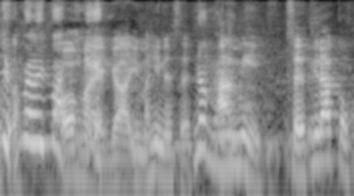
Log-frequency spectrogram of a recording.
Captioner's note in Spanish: Riendo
